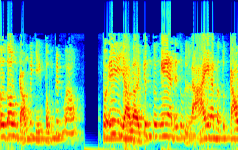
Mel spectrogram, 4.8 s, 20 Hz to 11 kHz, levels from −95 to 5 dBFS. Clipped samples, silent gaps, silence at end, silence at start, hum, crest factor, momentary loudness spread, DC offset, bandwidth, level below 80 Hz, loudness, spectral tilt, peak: 0.5%; none; 0 s; 0 s; none; 10 dB; 9 LU; under 0.1%; 11 kHz; -42 dBFS; -9 LUFS; -6 dB/octave; 0 dBFS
